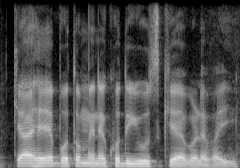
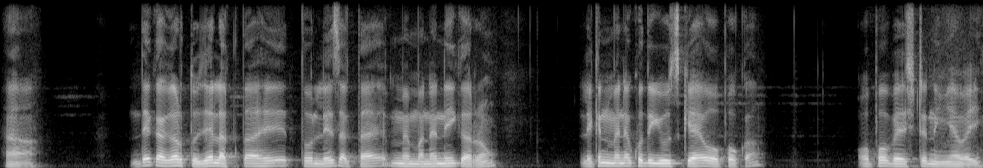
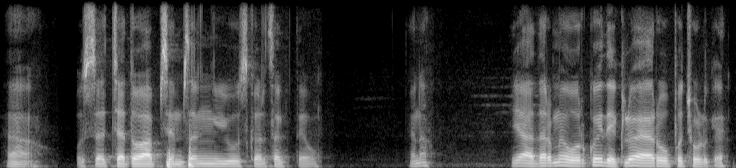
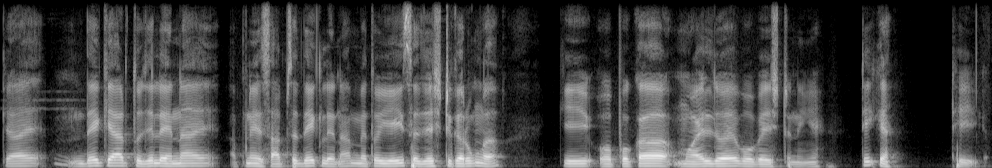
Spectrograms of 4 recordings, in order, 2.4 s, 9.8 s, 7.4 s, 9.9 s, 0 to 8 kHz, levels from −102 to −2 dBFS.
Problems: background sounds at intervals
